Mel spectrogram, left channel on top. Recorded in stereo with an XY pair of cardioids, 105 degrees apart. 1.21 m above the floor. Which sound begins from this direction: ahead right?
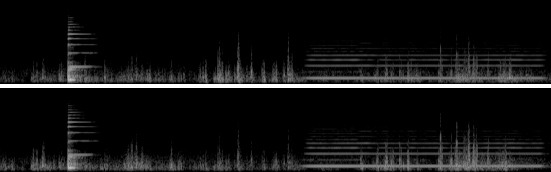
A flute, at 3.0 s.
